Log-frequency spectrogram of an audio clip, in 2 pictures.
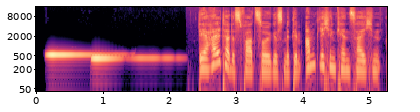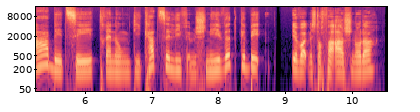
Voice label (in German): durchsage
